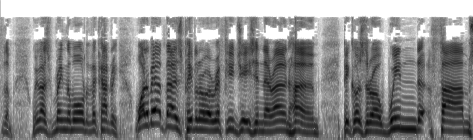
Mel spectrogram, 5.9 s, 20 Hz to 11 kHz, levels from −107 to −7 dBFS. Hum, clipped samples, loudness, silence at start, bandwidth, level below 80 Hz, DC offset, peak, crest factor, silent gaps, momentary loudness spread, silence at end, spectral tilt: none; under 0.1%; -16 LUFS; 0 s; 8 kHz; -52 dBFS; under 0.1%; 0 dBFS; 16 dB; none; 8 LU; 0 s; -4.5 dB/octave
